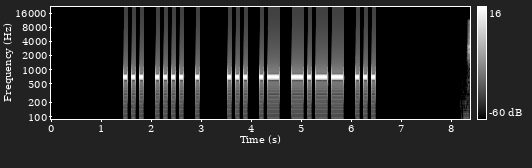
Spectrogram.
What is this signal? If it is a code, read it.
Morse code, heard as a keyed tone, about 16 wpm, 700 Hz. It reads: SHE SAYS
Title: Speed-Racing - Sets of 2 Words 15wpm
